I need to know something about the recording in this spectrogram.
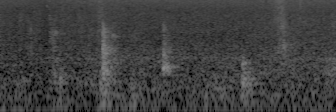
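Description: A car's bonnet latch clicks.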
